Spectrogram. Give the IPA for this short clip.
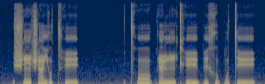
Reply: ʃ ĩ ʃ ã j o tʰ y | tʰ ɔː k ɛ̃ ŋ ĩ kʰ yː p y x o p o t yː

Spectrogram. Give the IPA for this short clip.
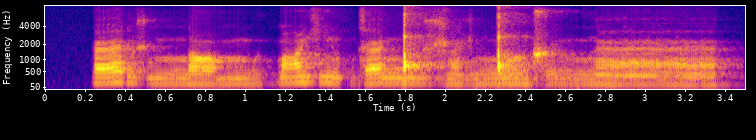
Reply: æ ɾ ø ʒ nː ɑ mː ɯ ɓ ɑ̃ i̯ ʑ ĩ u̯ ɡ æ ŋ͡ǃ y ʒ ʐ ɑ̃ ʒ ŋ͡ǃ ũ ɖ͡ʐ ø nː æ̃ː

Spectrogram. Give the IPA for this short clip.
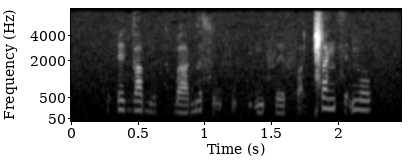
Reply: ʔ e˦ ɡ a˦ b ø˩˧ k ɓ a˩˧ ɡ ə˦ s ṵ˩˧ f ṵ˩˧ pʲ ḛ˩˧ ŋ f e˩˧ f a̰˦ ǁ æ˦ ŋ s ḛ˦ ŋ o˦

